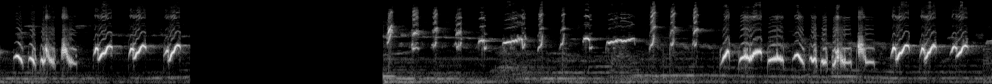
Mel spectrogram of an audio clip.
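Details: A young wild White-rumped shama singing rich, rising whistles mixed with sharp chips and rattles, delivered in quick bursts with a pause partway through.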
